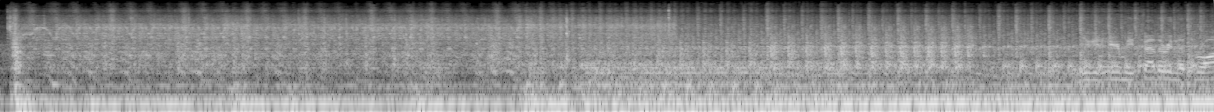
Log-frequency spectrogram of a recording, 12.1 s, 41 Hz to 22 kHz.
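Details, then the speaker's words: Gehl 6635 SXT II skid steer diesel, 5300 hours, heavy oil blow-by, cold start: lumbers unevenly with stumbling, irregular beats and smoke, can't run on its own until warmed; cause suspected, not confirmed. "once it warms up a little bit it'll run on its own but in the beginning it can't run and you can you can see all the smoke coming out it's uh it's definitely not happy about this"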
